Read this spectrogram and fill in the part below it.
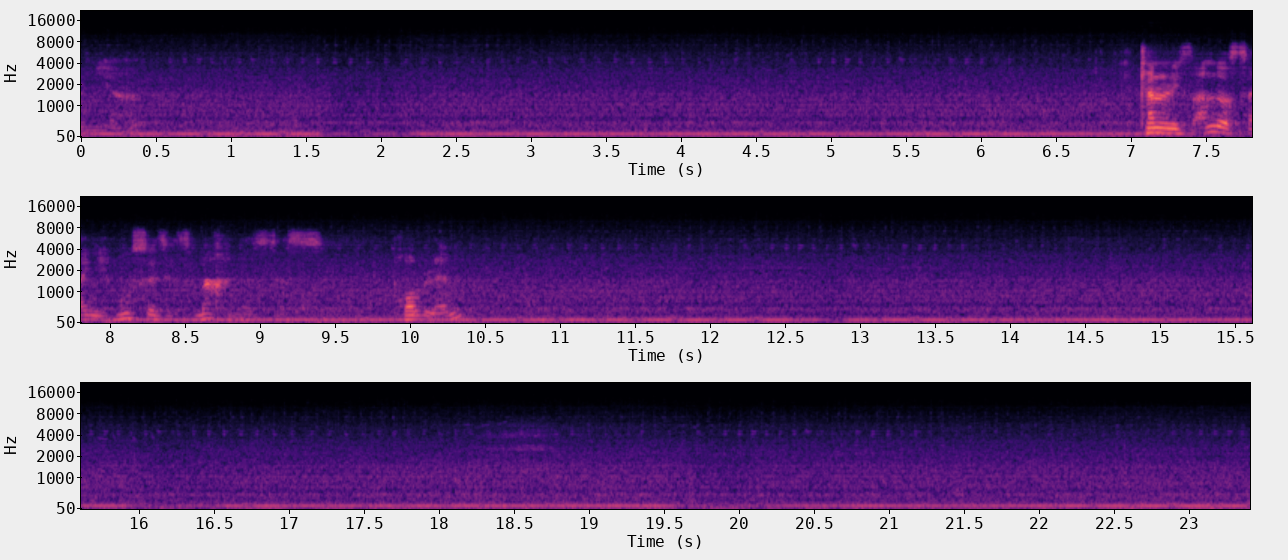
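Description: A flail mulcher whirs through grass.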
